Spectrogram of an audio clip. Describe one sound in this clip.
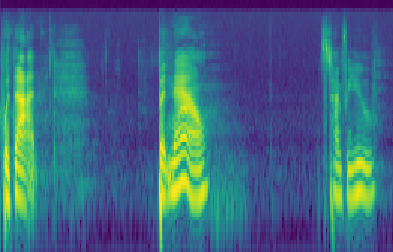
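A middle-aged woman speaks expressively into a microphone, heard through a loudspeaker in a hall with echoes.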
